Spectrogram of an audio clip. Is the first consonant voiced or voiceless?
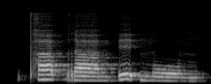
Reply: voiceless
